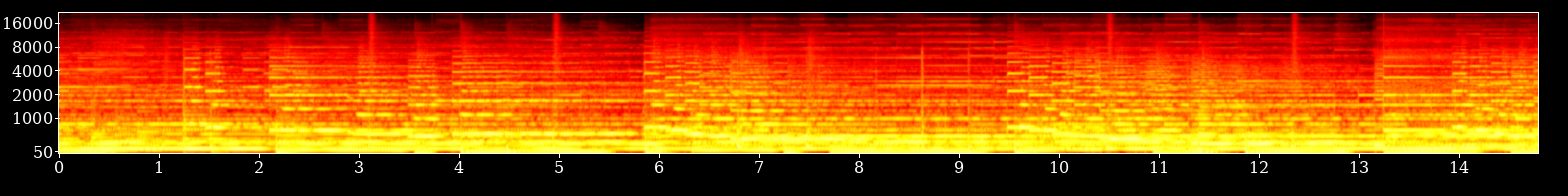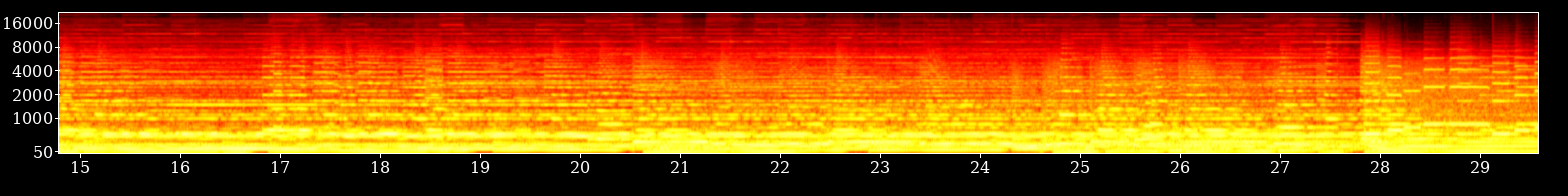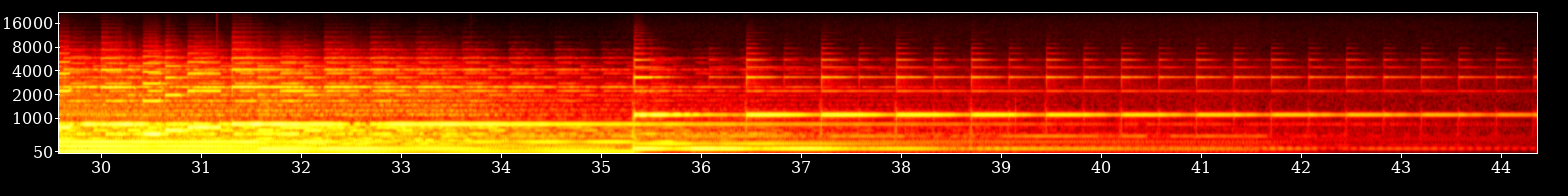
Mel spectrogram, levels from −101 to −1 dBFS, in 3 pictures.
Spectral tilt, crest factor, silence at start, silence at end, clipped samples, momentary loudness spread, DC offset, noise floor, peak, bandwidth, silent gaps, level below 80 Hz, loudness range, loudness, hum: -6.5 dB/octave; 12 dB; 0 s; 0.75 s; under 0.1%; 11 LU; under 0.1%; -43 dBFS; -2 dBFS; 12.5 kHz; none; -24 dBFS; 10 LU; -14 LUFS; 50 Hz at -45 dBFS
